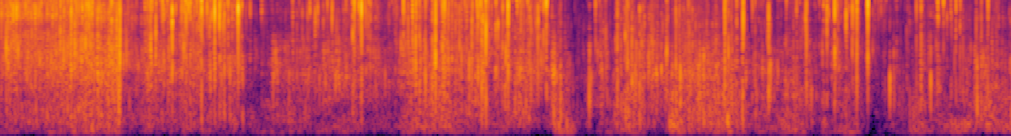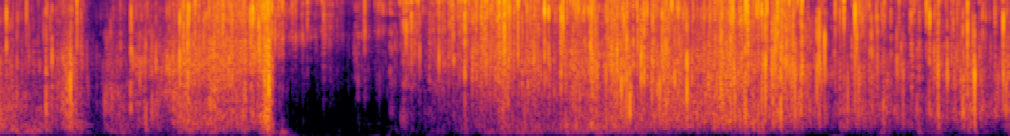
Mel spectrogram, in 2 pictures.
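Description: A small rolled piece of clear plastic bubble wrap, held in one hand beside the mic, is twisted, squeezed and popped by the fingers. Dense, bright crinkling and crunching runs almost throughout, broken by sharp little pops. There is a brief near-silent pause just before the seventh second, then the crinkling resumes.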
